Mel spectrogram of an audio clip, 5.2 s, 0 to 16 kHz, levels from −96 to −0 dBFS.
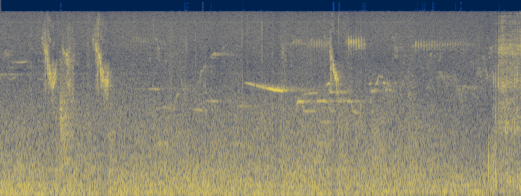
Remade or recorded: recorded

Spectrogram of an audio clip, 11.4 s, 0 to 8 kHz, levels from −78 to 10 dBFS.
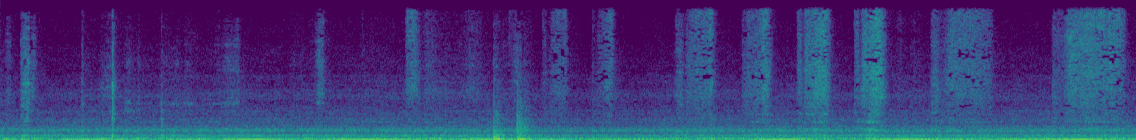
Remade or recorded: recorded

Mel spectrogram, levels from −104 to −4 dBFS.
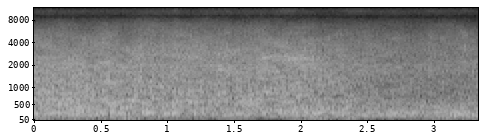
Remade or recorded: remade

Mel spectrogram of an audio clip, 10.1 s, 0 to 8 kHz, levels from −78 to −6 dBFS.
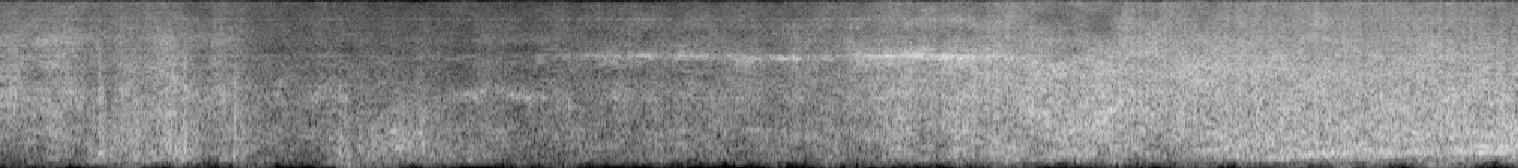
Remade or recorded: remade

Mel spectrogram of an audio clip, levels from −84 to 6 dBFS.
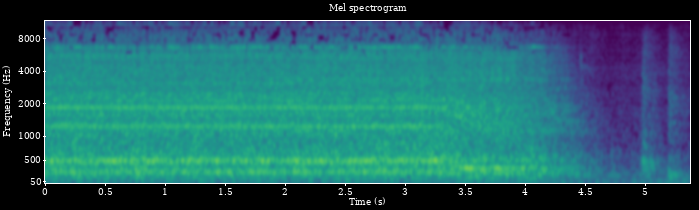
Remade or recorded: recorded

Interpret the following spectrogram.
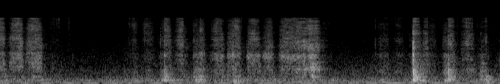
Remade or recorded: recorded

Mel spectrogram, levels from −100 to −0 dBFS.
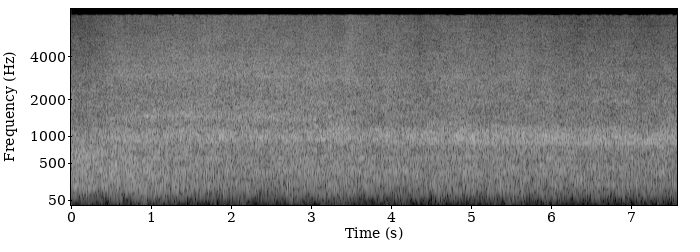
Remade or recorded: remade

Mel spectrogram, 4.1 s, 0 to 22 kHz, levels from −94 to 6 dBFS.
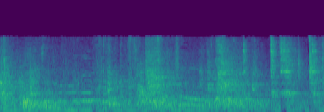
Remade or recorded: recorded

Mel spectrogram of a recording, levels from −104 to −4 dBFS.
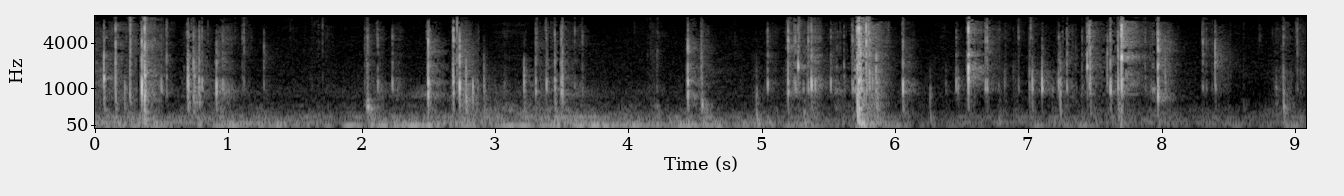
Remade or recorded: recorded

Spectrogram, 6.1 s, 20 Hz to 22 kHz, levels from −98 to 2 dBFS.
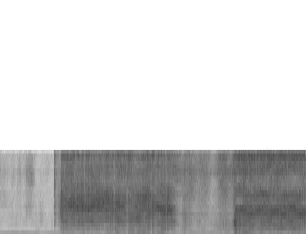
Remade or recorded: remade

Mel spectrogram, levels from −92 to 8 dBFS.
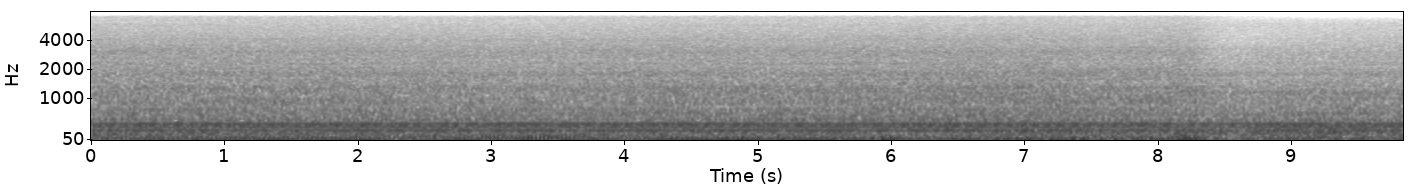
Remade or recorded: recorded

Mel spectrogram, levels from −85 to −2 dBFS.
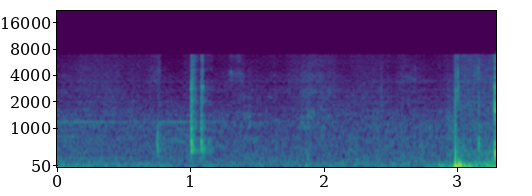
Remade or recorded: remade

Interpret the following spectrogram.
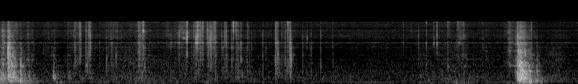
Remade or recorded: remade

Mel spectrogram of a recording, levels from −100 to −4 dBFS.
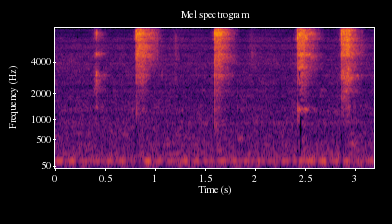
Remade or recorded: remade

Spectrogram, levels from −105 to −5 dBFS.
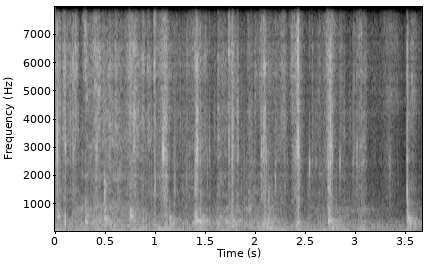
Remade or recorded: remade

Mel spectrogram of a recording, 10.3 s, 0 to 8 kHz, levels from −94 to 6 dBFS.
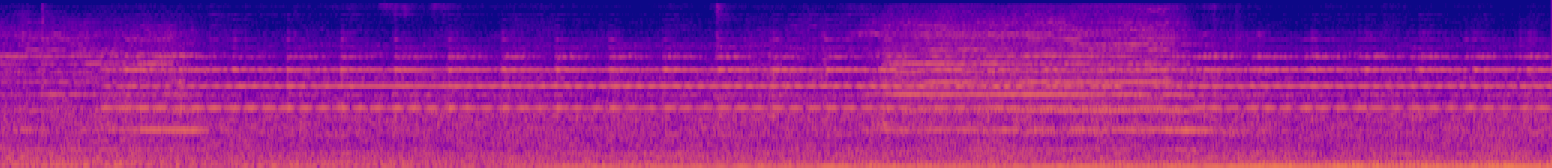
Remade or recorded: remade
